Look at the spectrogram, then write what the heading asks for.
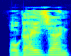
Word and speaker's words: オジジアン: が入るなお日本の書籍などでは当馬の名前をオジジアンと記述するのが一般的だが現役時代のオーナーはお外じゃんと発音するのが正しいとしている名前の由来は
